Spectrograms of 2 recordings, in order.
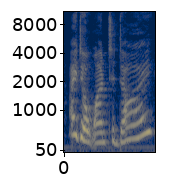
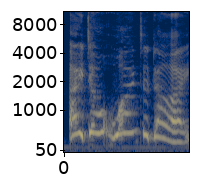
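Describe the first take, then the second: First: Higher and loud, terrified; frightened piglet screaming; panicked scream. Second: Much higher, loud, slow tearful wail; a sobbing piglet's howl; bursting into tears. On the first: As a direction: shriek it in panic. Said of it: "screamed Wilbur". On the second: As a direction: wail it through sobs. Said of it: "Wilbur burst into tears". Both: A narrator's reading.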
